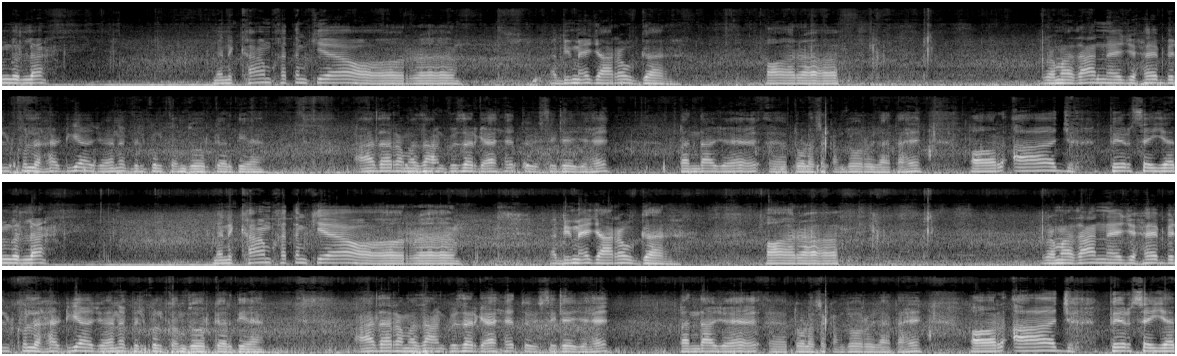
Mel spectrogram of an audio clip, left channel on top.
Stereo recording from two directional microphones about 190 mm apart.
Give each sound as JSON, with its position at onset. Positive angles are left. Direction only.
{"t": 0.0, "sound": "speech", "side_deg": 10}
{"t": 2.1, "sound": "speech", "side_deg": 10}
{"t": 10.4, "sound": "speech", "side_deg": 25}
{"t": 15.3, "sound": "speech", "side_deg": 20}
{"t": 19.4, "sound": "speech", "side_deg": 30}
{"t": 21.4, "sound": "speech", "side_deg": 15}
